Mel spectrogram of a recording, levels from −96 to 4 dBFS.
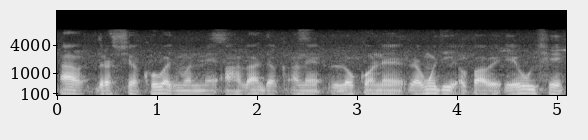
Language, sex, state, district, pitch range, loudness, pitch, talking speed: Gujarati, male, Gujarat, Gandhinagar, 95-110 Hz, -19 LUFS, 100 Hz, 130 wpm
